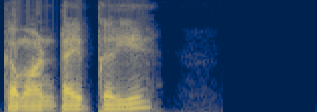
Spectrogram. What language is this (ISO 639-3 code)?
hin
